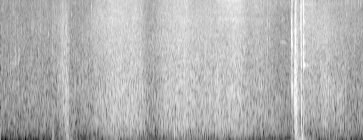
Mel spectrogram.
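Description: Clothing and gear rustle.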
